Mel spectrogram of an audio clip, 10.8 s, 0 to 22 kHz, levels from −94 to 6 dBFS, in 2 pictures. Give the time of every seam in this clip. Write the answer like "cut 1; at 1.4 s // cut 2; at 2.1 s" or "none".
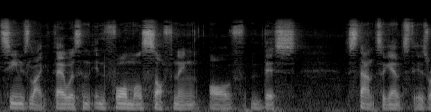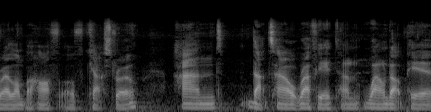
none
